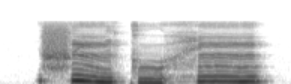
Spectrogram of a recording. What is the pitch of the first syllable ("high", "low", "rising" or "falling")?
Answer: falling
